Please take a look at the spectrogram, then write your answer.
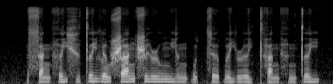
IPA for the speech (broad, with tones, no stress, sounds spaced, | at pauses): s a˨˩˨ ŋ h ə˧˥ j x ɨ˨˩ t̪ ə˧ j l ə˨˩ w ʂ a˧˥ ŋ ʂ ɨ˧ ɹ u˧ ŋ j ə˨˩˦ ŋ ɓ o˨˩ t̚ s əː˨˩˦ ɓ ə˨˩˨ j ɹ ə˨˩˨ j t̪ʰ a˨˩˦ n h ə˨˩˨ ŋ t̪ ə˧ j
